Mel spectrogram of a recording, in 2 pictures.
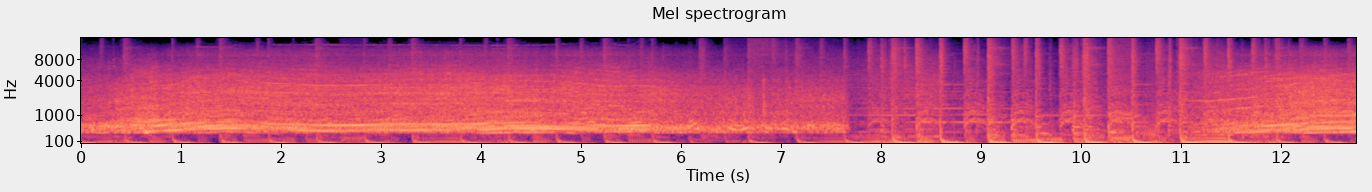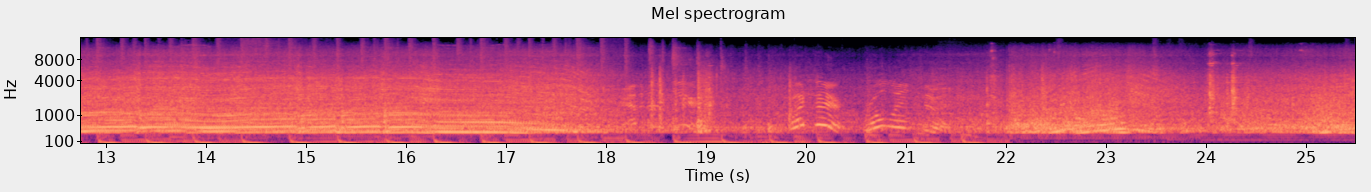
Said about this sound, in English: A little bit of rev limiter.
